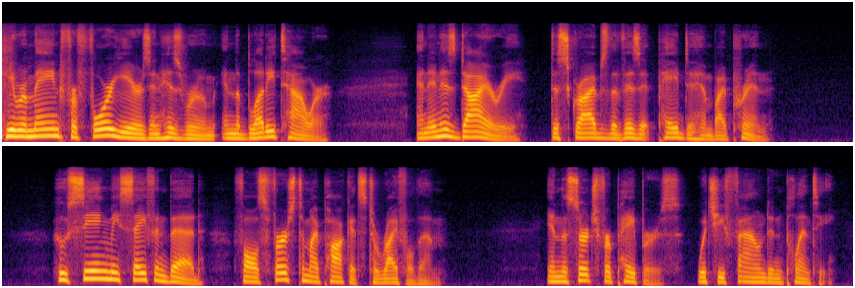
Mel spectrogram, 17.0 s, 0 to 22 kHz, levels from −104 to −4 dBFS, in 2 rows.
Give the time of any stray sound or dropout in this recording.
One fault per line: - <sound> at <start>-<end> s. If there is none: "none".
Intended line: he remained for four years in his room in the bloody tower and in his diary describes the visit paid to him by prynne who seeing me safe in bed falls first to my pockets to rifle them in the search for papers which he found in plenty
none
